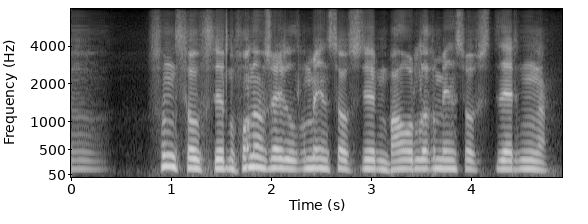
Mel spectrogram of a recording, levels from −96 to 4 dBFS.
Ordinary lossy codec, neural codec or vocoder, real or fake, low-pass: none; codec, 16 kHz, about 1 kbps, DyCAST, with the encoder's durations; fake; none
